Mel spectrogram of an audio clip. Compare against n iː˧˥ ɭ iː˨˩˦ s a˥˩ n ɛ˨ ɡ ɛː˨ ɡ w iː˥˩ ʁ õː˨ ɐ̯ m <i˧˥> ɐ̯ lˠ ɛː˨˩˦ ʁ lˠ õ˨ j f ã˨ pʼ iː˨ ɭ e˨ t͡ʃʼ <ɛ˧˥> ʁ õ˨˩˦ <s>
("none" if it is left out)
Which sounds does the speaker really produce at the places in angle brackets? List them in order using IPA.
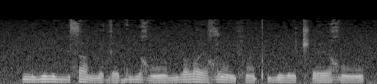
i˧˥, ɛː˧˥, none

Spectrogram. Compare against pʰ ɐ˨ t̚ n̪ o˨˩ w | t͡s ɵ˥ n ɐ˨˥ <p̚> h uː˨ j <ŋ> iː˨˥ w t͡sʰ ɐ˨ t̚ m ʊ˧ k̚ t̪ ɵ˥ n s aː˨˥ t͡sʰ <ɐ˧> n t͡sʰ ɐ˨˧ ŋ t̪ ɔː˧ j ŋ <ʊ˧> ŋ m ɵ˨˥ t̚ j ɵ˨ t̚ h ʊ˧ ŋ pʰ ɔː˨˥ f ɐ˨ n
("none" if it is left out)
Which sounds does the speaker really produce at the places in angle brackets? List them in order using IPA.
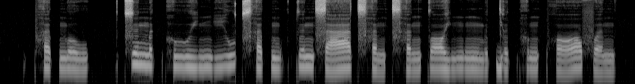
k̚, ŋ, ɐ˨˩, ʊ˧

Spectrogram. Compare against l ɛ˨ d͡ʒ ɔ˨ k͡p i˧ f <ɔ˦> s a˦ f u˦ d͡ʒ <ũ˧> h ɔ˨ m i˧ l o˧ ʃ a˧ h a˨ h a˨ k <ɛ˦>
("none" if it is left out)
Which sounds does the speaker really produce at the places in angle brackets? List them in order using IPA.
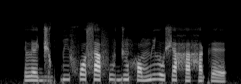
ɔ˦, ũ˧, ɛ˨

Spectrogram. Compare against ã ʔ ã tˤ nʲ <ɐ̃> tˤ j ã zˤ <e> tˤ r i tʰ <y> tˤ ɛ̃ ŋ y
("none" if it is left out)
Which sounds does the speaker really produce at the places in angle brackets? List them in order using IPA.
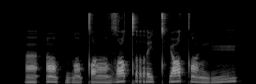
ã, i, y

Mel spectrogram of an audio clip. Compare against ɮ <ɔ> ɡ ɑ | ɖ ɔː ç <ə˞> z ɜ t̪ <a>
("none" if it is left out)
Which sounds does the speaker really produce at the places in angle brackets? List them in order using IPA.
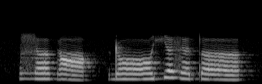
ʌ, ɜ, ʌ

